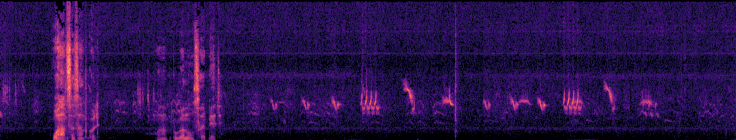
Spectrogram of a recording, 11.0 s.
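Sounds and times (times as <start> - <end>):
small birds chirping faintly: 0.0 - 11.0.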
